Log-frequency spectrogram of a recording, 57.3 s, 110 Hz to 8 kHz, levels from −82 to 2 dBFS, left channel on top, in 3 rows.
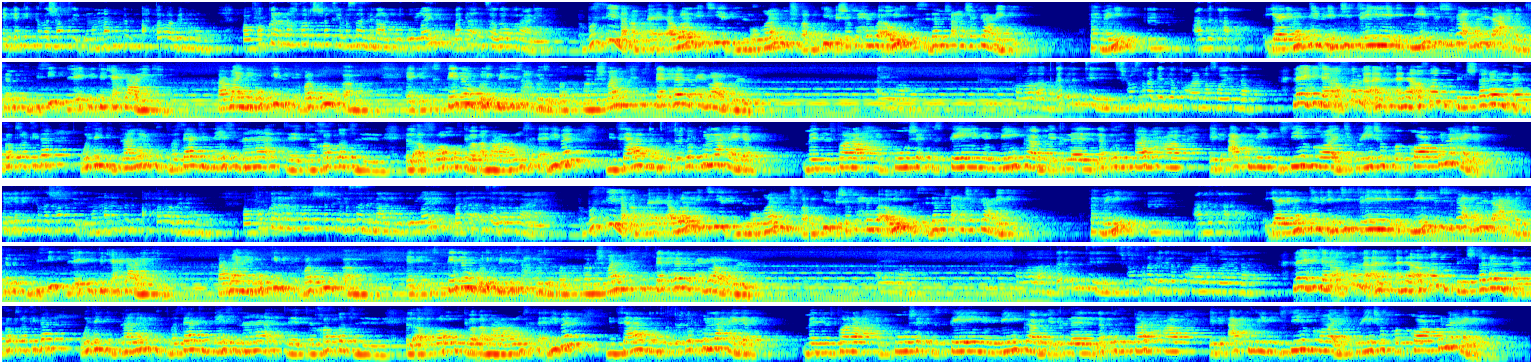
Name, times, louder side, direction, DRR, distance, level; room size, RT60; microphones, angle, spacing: voice 1, 0.0-6.8 14.3-15.5 30.0-30.6 31.3-34.8 35.7-36.2 46.3-47.2, left 1 dB, 50° left, 1 dB, 6.8 m, -29 dB
voice 2, 7.2-12.5 13.6-14.1 15.8-21.1 21.8-28.5 35.2-47.6 48.2-56.7, left 1 dB, 15° left, -4 dB, 4.2 m, -20 dB
sound 1, 16.6-31.8, left 1 dB, 10° right, 3.2 m, -32 dB
24.5 x 22.0 x 5.7 m, 1.2 s
head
